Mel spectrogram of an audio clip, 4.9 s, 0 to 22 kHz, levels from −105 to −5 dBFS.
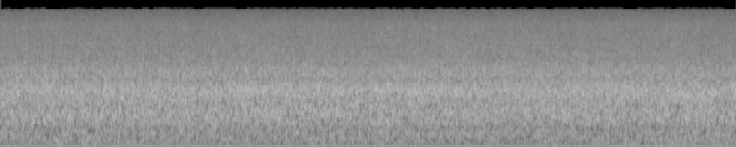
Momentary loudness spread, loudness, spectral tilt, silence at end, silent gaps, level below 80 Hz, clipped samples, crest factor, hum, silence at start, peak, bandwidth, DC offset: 0 LU; -27 LUFS; -0.5 dB/octave; 0 s; none; -60 dBFS; under 0.1%; 14 dB; none; 0 s; -16 dBFS; 16.5 kHz; 0.5%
